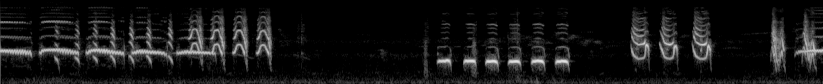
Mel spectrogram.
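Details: Silver-eared laughingthrush in morning voice training, singing series of clear whistled notes repeated about every half second, then a pause, a run of short lower notes, and finally sharp looping upslurred phrases.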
